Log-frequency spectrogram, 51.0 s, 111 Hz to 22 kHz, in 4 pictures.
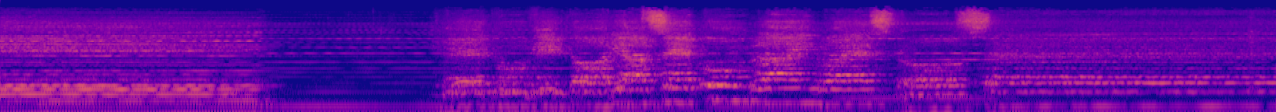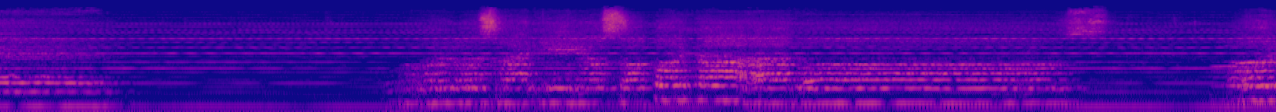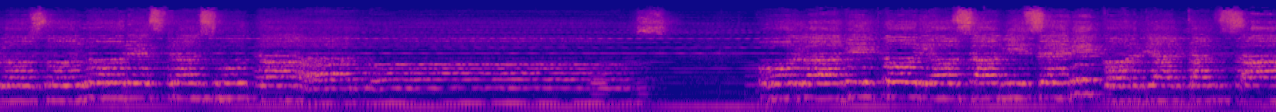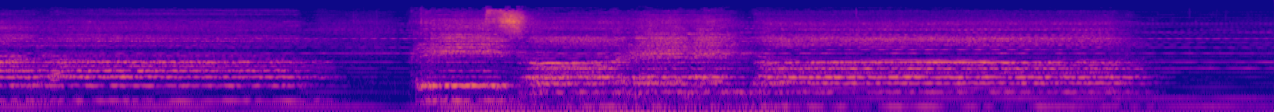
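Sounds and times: women's choir singing a chant: 0:00.0 - 0:02.7, 0:04.4 - 0:13.7, 0:25.0 - 0:31.6, 0:33.0 - 0:41.6, 0:42.4 - 0:49.8.

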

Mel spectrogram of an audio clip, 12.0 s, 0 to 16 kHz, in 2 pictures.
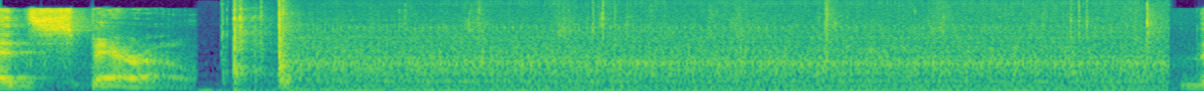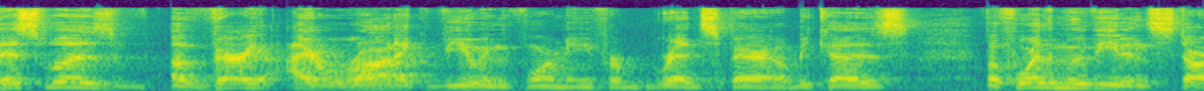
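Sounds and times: film projector whirring: 0:01.1 - 0:05.9
low hum: 0:01.1 - 0:05.9
projector clicks and ticks: 0:01.1 - 0:05.9.

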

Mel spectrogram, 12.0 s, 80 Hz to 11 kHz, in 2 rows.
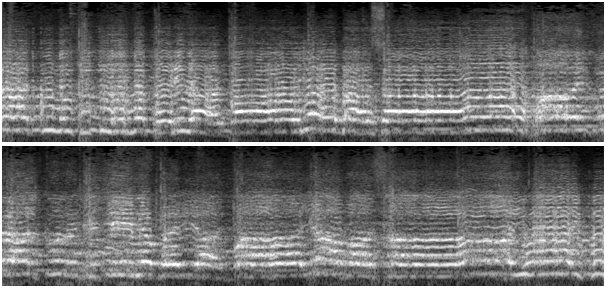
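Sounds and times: men chanting a lament: 0:00.0 - 0:12.0.

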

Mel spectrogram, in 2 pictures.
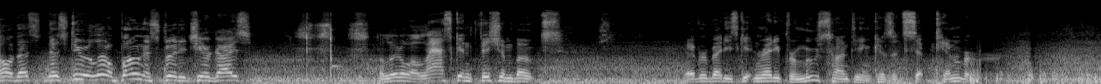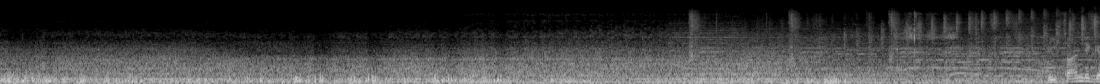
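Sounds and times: vehicle engine and tyres rumbling: 0:00.0 - 0:22.0.

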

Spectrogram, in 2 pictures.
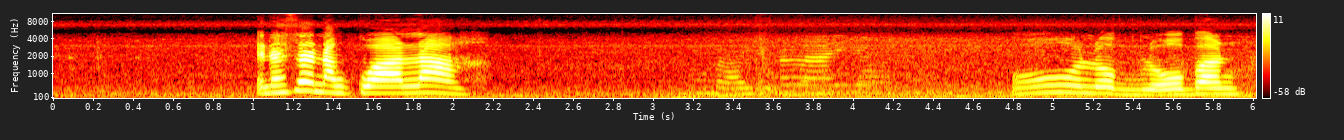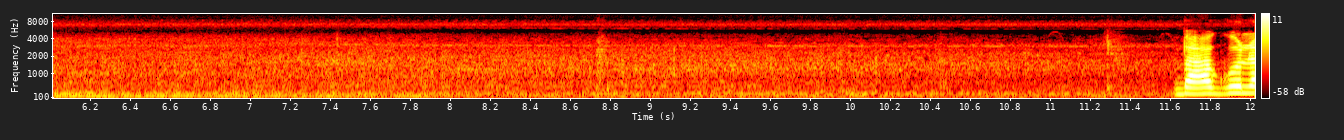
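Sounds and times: outdoor hiss: 0:00.0 - 0:12.0.

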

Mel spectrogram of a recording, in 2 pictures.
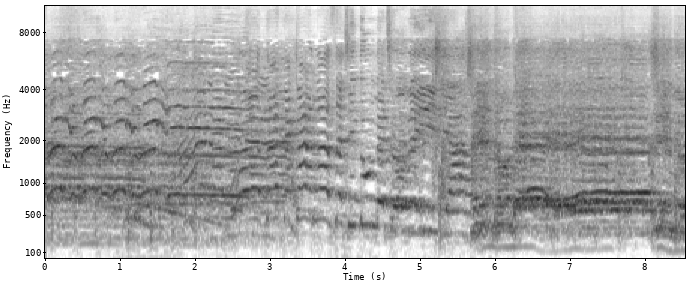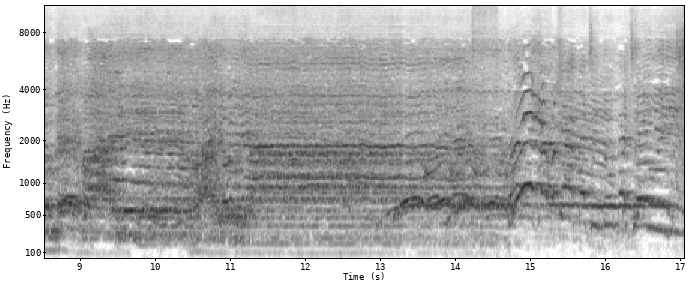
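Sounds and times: women singing gospel chorus: 0:04.3 - 0:17.0.

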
